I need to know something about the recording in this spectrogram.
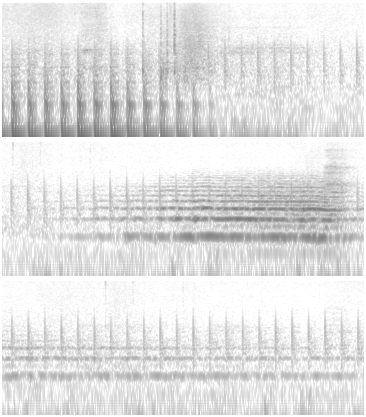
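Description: Electronic horror score: a rapid pulsing synth beat that fades out about two seconds in. It gives way to a buzzing drone tone that swells from about four to seven seconds in, then drops back to a faint ticking pulse.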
